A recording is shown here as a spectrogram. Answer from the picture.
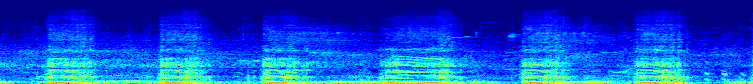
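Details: Male lion giving a roaring sequence: six or so deep grunts in quick succession, roughly one per second, low and resonant, one longer drawn-out moan in the middle.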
